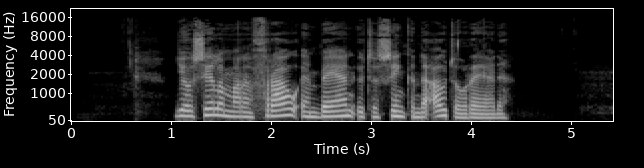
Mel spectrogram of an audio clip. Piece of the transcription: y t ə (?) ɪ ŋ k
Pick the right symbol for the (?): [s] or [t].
s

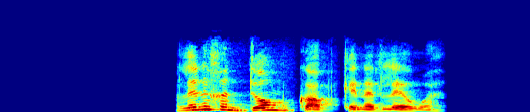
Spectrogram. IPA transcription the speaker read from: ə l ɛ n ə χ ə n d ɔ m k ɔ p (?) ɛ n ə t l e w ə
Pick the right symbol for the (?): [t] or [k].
k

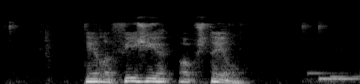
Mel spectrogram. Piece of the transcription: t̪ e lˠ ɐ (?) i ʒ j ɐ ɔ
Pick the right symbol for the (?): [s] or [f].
f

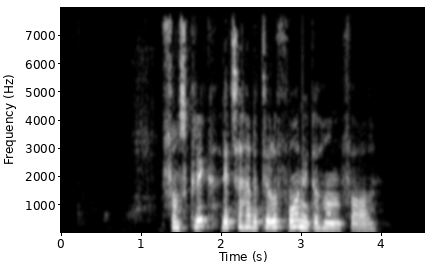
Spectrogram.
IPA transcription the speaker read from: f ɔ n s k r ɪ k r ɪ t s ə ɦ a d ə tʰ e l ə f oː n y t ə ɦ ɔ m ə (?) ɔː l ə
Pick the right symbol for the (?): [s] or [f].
f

